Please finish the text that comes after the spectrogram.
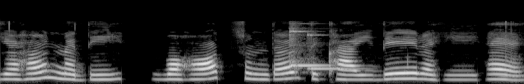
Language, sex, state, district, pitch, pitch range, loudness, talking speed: Hindi, female, Madhya Pradesh, Dhar, 235 Hz, 225-250 Hz, -15 LUFS, 90 wpm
